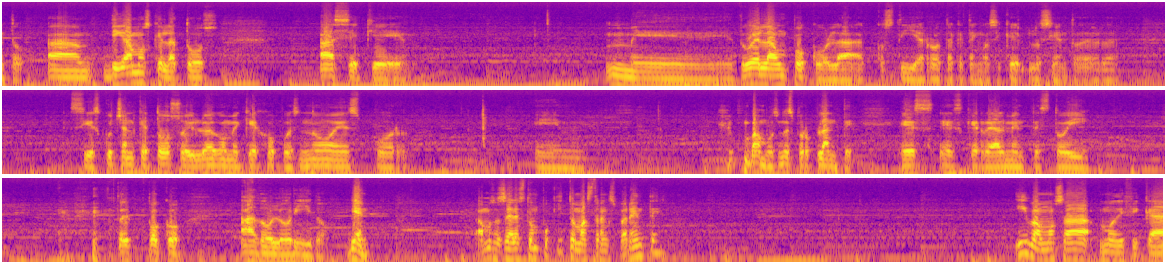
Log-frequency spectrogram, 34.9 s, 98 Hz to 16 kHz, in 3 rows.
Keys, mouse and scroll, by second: 1.6-4.3 drag, 4.9-7.4 drag, 8.2 click, 9.2-11.8 drag, 12.6-14.8 drag, 15.4-16.0 ctrl+scroll down 2, 16.5-17.0 ctrl+scroll down 2, 17.6 middle click, 17.9 click, 18.1-19.2 middle drag, 26.1 click, 27.5-31.5 drag, 31.8 click, 33.6-34.8 drag.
